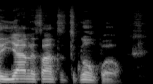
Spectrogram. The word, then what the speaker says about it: Giannis Antetokounmpo: Now, how the fuck you just not getting to Giannis Antetokounmpo? That's how you say his name.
